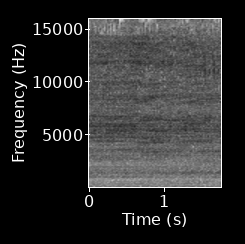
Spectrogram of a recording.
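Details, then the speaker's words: 2003 BMW 325xi right after replacing the cylinder 1 fuel injector: steady loud hiss of rushing air over a faint engine pulse on restart; owner blames the airflow sensor acting up, intake leak suspected, no leaks seen. "So it is running. It doesn't sound like it's running. Okay, that's the airflow sensor going crazy."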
